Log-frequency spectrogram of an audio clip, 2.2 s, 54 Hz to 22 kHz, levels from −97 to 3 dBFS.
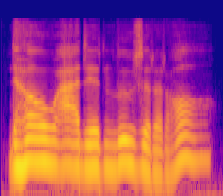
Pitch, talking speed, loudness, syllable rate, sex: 140 Hz, 160 wpm, -16 LUFS, 2.9 syllables/s, male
